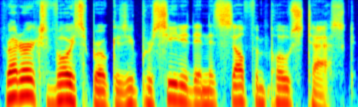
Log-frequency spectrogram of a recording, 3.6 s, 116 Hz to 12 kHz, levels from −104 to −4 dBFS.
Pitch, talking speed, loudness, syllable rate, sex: 135 Hz, 185 wpm, -18 LUFS, 5.4 syllables/s, male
